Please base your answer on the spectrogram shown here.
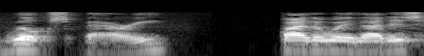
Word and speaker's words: Wilkes-Barre: pennsylvania in 1824 in a little town called wilkes-barre by the way that is how it's pronounced not a typo error and he had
